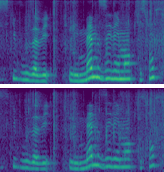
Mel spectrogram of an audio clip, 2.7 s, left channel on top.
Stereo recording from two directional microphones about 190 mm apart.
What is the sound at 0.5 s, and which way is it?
Speech, 70° left (ahead or behind).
